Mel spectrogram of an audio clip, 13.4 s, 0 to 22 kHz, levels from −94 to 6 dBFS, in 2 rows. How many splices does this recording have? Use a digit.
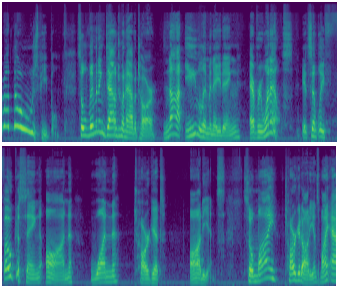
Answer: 1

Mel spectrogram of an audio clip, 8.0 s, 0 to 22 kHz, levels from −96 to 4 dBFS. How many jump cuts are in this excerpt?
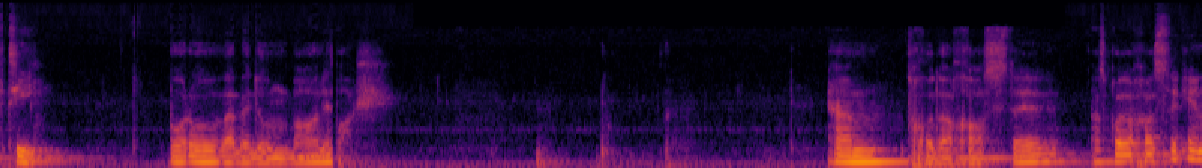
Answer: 3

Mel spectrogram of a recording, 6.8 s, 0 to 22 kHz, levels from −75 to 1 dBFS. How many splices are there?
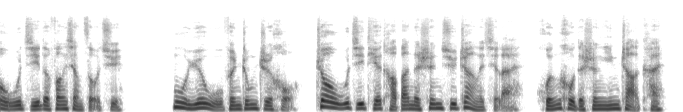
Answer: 3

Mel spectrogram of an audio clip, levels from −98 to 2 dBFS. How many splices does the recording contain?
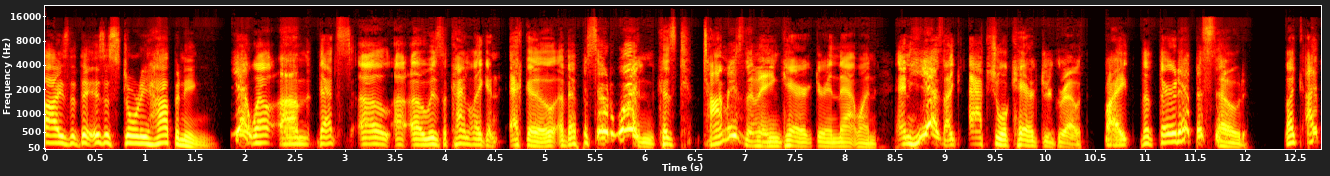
2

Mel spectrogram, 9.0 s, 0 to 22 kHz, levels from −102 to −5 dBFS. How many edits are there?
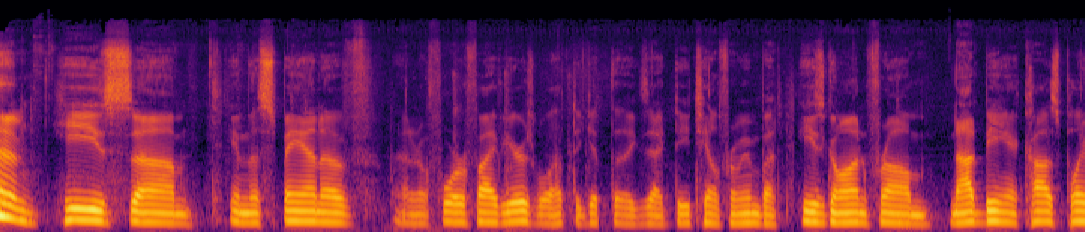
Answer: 4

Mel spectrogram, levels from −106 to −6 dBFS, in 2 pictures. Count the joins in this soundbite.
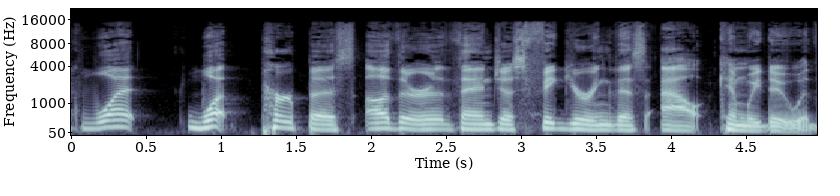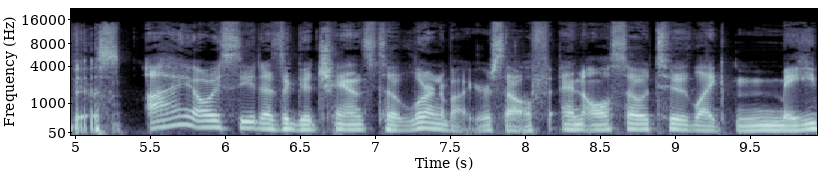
1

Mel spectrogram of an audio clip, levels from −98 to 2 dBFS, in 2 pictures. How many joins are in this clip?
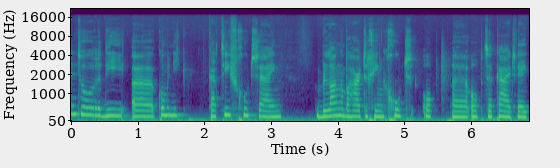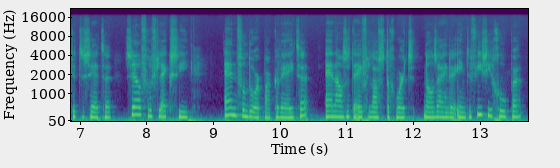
0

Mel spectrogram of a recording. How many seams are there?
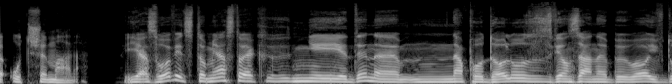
0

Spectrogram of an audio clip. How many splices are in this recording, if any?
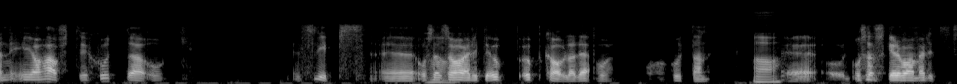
2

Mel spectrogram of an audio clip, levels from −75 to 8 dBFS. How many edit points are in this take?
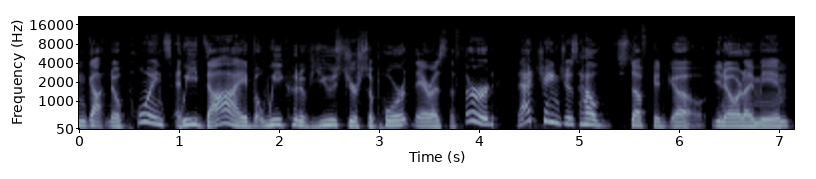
1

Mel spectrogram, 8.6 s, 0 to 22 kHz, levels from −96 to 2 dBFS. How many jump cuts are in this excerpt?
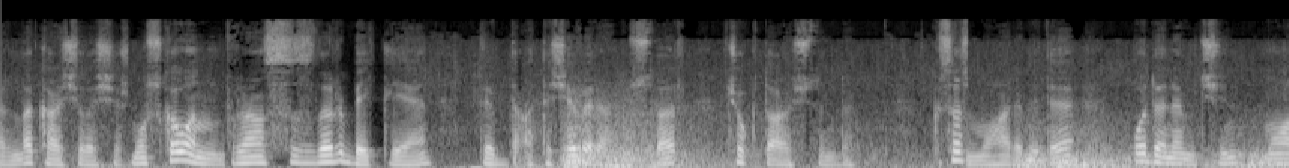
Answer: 4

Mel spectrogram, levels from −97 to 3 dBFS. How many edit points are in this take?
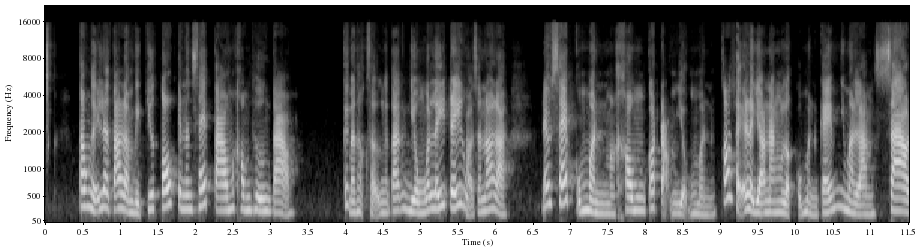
2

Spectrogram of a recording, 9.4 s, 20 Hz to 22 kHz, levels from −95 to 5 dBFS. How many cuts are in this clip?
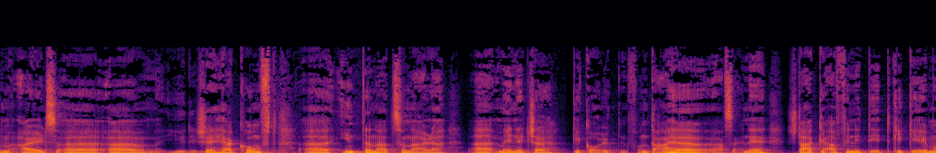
1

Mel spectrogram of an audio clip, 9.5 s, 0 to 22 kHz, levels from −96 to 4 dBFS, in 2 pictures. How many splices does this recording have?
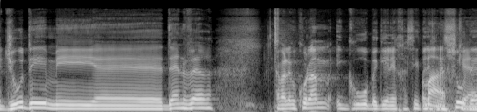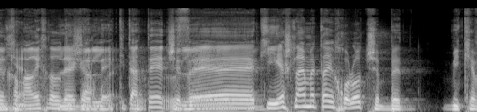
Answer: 2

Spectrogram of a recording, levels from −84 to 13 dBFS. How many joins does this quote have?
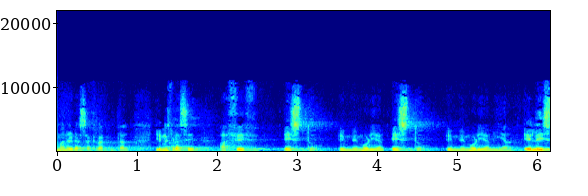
2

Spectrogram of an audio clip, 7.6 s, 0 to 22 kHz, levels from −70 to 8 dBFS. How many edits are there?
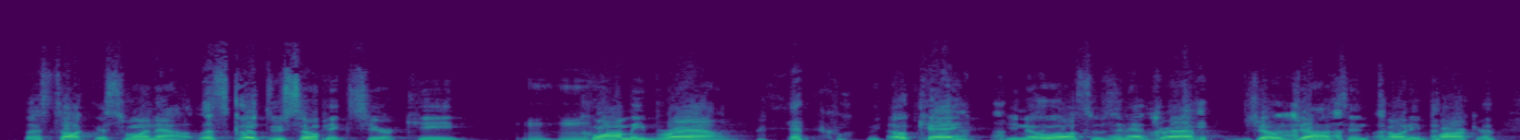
1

